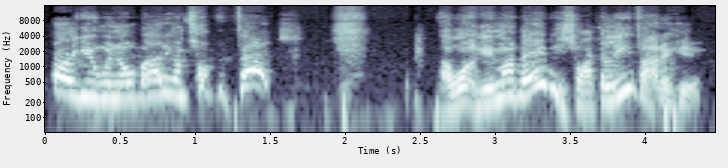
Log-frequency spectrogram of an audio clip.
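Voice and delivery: usual speaking voice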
